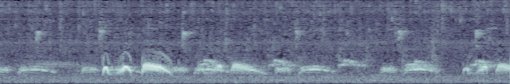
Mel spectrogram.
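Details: Spotted dove kept as a derkuku, praised for a sharp, clear, melodious voice used to call wild doves: low mellow coos in a steady series, a loud arching phrase near two seconds, faint high chirps of other birds behind.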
